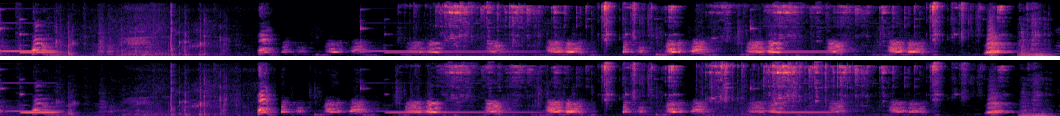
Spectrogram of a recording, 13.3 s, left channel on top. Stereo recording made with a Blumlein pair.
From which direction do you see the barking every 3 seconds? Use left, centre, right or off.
left, right, centre, left, left.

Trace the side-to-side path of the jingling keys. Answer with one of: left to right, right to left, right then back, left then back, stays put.
right then back.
